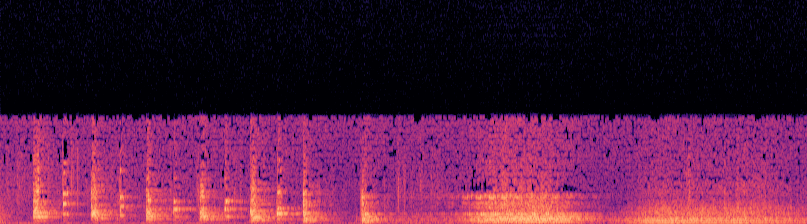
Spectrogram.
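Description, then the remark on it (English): A truck engine chugs in quick rhythmic bursts, then settles into a loud, steady rumble that swells and holds as the vehicle drives along, with no voices. “In a few minutes, we'll have this truck right in the middle of our district.”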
